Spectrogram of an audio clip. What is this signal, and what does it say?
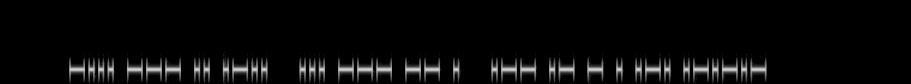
Morse code, heard as a keyed tone, about 25 wpm, 700 Hz. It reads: BOIL SOME WATER.
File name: Easy Sentences with Hints - 25wpm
